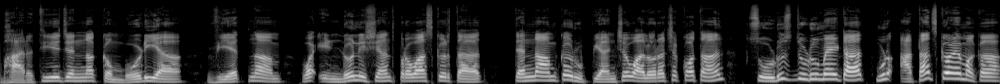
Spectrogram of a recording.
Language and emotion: Goan Konkani, happy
